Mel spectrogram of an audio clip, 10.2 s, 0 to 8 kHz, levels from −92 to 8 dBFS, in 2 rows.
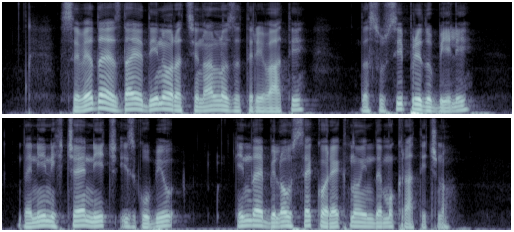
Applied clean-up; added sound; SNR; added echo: none; none; none; none.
